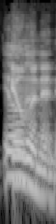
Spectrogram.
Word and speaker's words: Ilmanen: And I always mispronounce his name. So forgive me, Mr. Ilmanen, Ilmanen. Terrible pronouncing. – Ilmanen. – It's a really difficult name. – Ilmanen, yeah.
